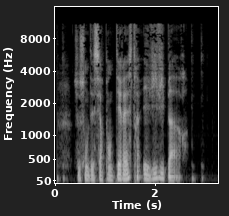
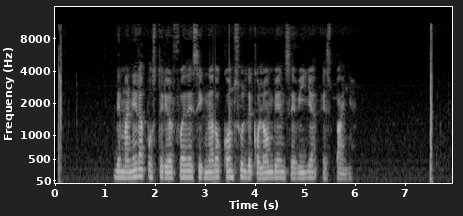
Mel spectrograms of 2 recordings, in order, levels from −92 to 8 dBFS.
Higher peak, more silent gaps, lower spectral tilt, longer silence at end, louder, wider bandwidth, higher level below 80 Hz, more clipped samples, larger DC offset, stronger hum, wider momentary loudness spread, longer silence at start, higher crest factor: about the same, -4 dBFS vs -4 dBFS; neither; second, -4 dB/octave vs -6 dB/octave; about the same, 0.3 s vs 0.4 s; first, -22 LUFS vs -25 LUFS; about the same, 11.5 kHz vs 11.5 kHz; first, -36 dBFS vs -56 dBFS; neither; neither; neither; first, 12 LU vs 8 LU; about the same, 0.05 s vs 0.05 s; about the same, 20 dB vs 22 dB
